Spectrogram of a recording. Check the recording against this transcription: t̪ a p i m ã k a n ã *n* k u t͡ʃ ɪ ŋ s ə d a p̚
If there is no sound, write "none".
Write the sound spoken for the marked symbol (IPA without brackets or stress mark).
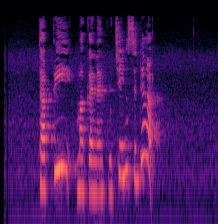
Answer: n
